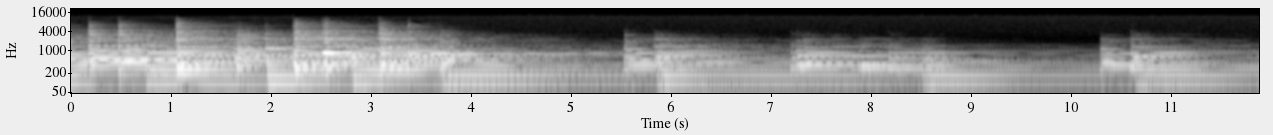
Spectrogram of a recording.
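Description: Background piano music: a run of quick notes for about four seconds, then slower chords struck every second or two and left to fade.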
